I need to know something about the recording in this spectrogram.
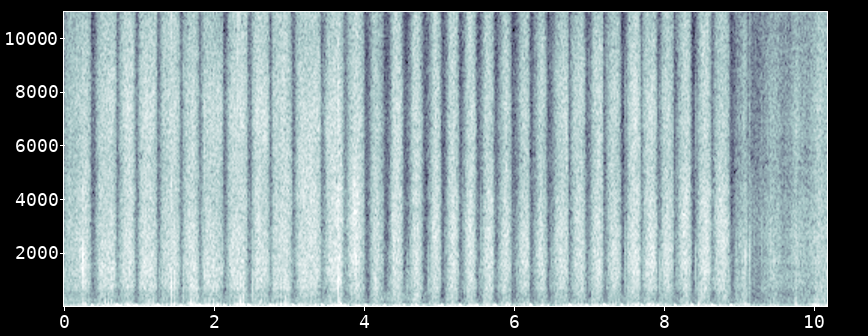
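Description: Leather-gloved hands rubbing and scratching over a microphone's metal mesh grille in fast, even strokes, about four a second, easing off near the end.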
